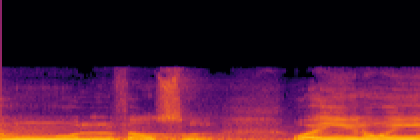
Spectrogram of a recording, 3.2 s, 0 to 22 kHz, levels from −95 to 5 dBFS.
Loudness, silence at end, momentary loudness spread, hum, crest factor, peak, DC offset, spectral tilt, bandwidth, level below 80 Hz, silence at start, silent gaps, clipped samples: -15 LUFS; 0 s; 17 LU; none; 8 dB; -6 dBFS; under 0.1%; -6 dB/octave; 11.5 kHz; -48 dBFS; 0 s; none; under 0.1%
